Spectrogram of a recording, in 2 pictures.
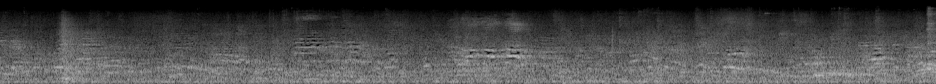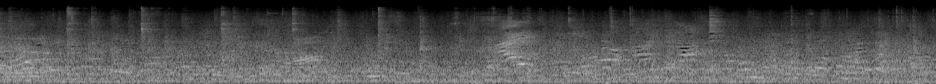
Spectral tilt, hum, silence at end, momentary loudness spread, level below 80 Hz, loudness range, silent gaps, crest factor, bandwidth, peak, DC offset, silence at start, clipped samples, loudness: -4 dB/octave; none; 0 s; 6 LU; -42 dBFS; 3 LU; none; 16 dB; 16.5 kHz; -8 dBFS; under 0.1%; 0 s; under 0.1%; -24 LUFS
